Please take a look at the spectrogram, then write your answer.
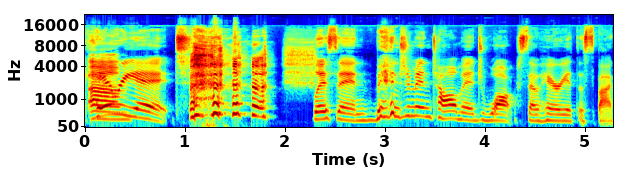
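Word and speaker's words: Tallmadge: Yeah, I think it's Talmadge, maybe.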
